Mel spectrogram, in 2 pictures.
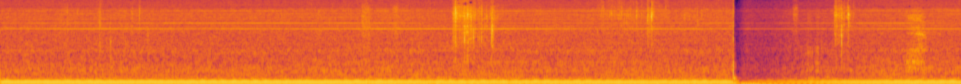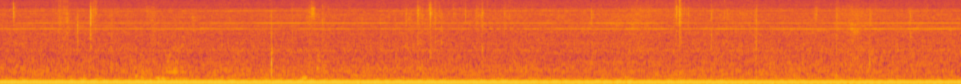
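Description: A car's charging equipment hums steadily.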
